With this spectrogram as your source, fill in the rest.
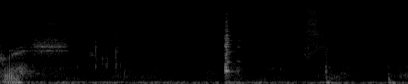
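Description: A lump of butter drops onto a metal pan.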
